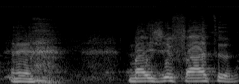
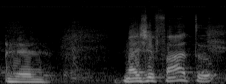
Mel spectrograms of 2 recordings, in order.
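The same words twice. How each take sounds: The two takes are said the same way.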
